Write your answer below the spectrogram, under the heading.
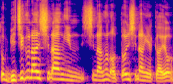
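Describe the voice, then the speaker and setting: At a very slow pace, a man speaks at a high pitch with very wide pitch swings, in a very clean recording with a silent background. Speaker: pastor. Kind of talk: sermon. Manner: halting, with frequent filler sounds.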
